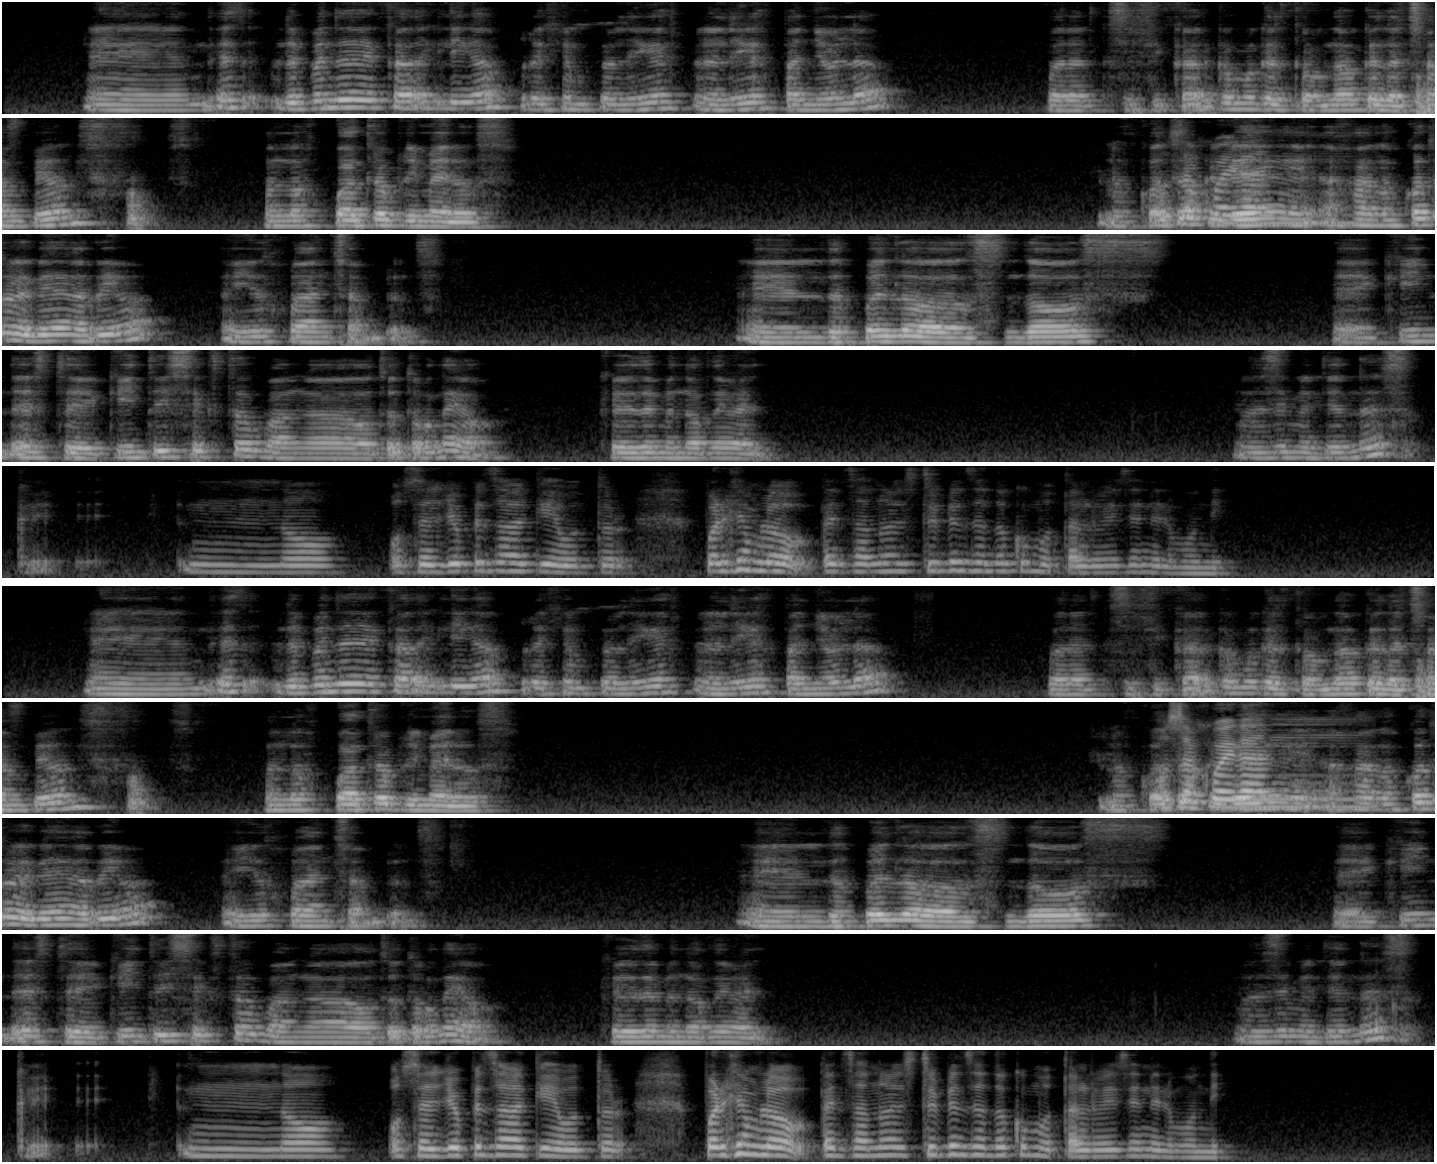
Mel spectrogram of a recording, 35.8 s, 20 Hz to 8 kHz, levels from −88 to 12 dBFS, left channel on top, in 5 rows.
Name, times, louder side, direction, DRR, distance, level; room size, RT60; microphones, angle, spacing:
voice 1, 0.4-4.4 5.2-7.9 8.5-9.7 12.6-15.1 15.4-16.5 18.0-20.1 21.0-24.0 24.5-25.3 27.6-28.5, left 1 dB, 75° left, 0.7 m, -26 dB
voice 2, 12.9-14.0 28.8-28.9 29.5-34.7, right 5 dB, 70° right, 0.3 m, -28 dB
2.5 x 2.3 x 2.4 m
head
